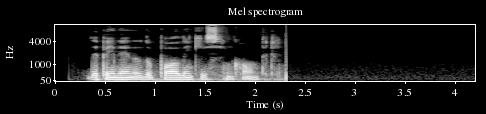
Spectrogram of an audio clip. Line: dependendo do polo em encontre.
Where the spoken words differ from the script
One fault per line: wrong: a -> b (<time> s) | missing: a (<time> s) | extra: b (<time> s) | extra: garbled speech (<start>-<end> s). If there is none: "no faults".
extra: que se (1.4 s)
